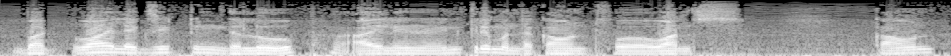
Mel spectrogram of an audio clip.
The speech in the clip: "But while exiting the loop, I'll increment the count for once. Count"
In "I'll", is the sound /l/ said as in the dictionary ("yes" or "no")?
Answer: yes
